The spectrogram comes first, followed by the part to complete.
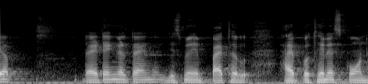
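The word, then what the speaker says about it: hypotenuse: तो theta 90 degree सामने वाली हमेशा हाइपोथेनस होती है, ठीक है, जिसको एच बोलते हो। हाइपोथेनस कुछ लोग हाइपोटेनियस बोलते हैं, बट ये फॉरेन लैंग्वेज जो प्रोनाउंसिएशन है वो हाइपोथेनस बोलते हैं, इसलिए आप कुछ लोग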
